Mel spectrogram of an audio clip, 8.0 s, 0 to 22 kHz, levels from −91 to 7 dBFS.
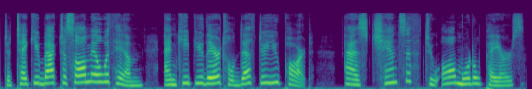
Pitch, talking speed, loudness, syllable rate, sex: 255 Hz, 180 wpm, -18 LUFS, 3.9 syllables/s, female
